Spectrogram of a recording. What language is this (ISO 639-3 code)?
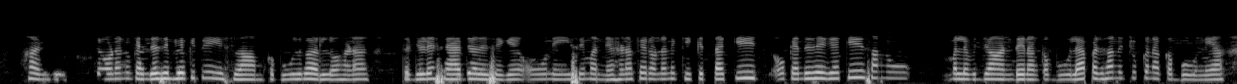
pan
